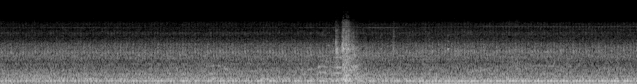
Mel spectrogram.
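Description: JCB backhoe loader's diesel engine running steadily at idle, with one short sharp noise about three and a half seconds in.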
